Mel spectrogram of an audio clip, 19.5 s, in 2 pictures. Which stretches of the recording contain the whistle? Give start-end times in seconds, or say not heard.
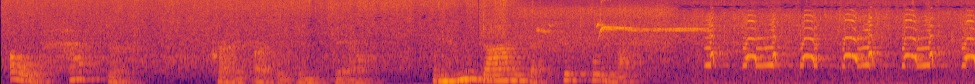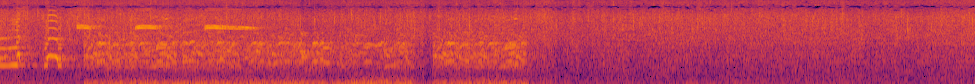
5.3-7.2, 10.5-12.2.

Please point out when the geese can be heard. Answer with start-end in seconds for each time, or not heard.
7.0-15.1.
